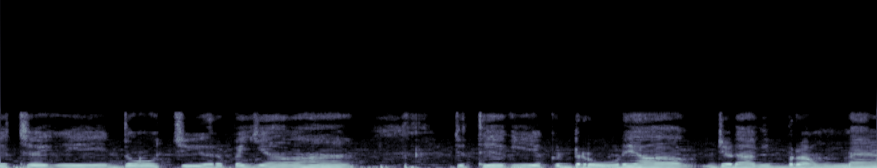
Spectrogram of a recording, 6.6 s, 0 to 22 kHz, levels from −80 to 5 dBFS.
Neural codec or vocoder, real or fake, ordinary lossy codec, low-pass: codec, 16 kHz, 16 kbps, FreqCodec, smaller model; fake; none; 7.2 kHz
